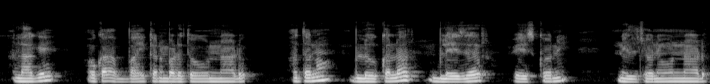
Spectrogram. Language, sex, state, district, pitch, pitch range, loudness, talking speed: Telugu, male, Telangana, Hyderabad, 140 Hz, 135-160 Hz, -15 LUFS, 100 wpm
